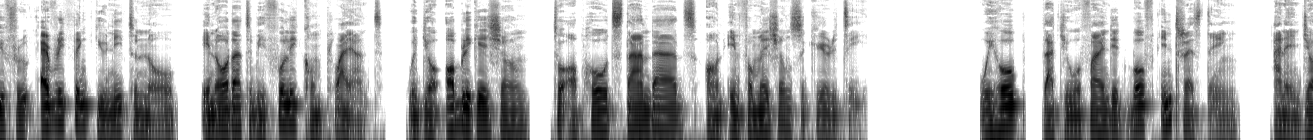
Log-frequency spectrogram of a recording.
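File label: African English e-learning West accent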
